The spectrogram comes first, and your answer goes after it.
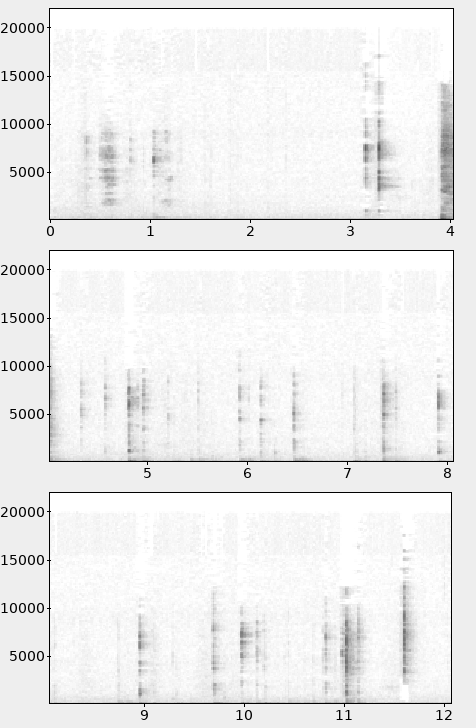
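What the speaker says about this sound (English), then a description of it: "let's continue with our typing." Typing on a computer keyboard while working in a spreadsheet: soft, irregular key clicks spread across the stretch, with a few sharper taps, close and fairly quiet with no talking.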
